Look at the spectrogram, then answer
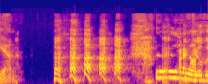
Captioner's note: laughing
